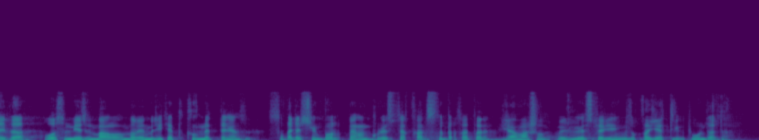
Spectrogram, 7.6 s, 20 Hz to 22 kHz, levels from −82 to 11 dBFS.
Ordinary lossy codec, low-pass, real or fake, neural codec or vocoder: none; none; fake; codec, 16 kHz, 1 kbps, FunCodec, trained on Chinese and English, 50 frames a second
